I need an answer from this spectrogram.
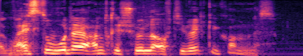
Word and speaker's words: André Schürrle: Ich habe es falsch ausgesprochen. André Schürrle.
